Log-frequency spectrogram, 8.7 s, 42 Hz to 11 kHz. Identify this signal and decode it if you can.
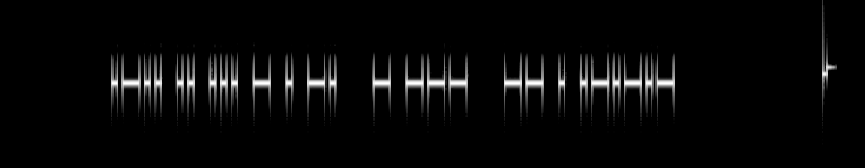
Morse code, heard as a keyed tone, about 22 wpm, 700 Hz. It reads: LISTEN TO ME.
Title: Sentences from Top 400 Words 22wpm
